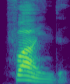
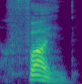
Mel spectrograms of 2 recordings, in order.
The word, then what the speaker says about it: find: 하나하나 설명이 되어 있는데요 그 중에서 find F 발음 한국에는 없는 발음이에요 ㅎ과 피읖 중간발음 find 먼저 히읗을 소리 내시고 피흡을 그 다음 소리를내는 거예요 fine find find 그리고 카이 자동차란 뜻인데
